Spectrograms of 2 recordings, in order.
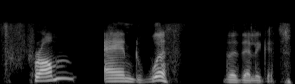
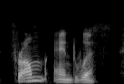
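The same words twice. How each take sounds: First: Said in the usual way. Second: From and with said slowly, each word set apart; stress on from and with. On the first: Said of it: "Very particular there". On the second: Shown as a demonstration. Teacher pointing out the chosen words, slow and deliberate. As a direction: lean slowly on from, and, with in turn. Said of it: "Very particular there, from and with".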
